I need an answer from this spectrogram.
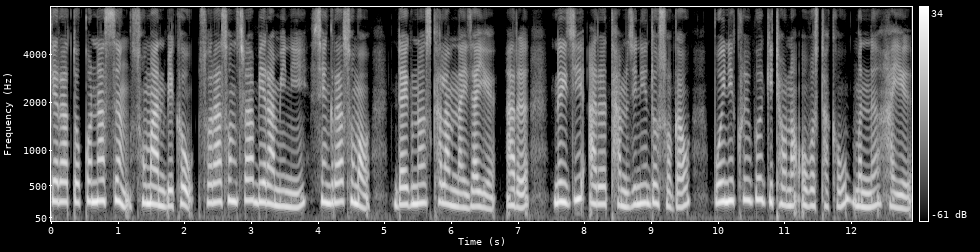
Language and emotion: Bodo, neutral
